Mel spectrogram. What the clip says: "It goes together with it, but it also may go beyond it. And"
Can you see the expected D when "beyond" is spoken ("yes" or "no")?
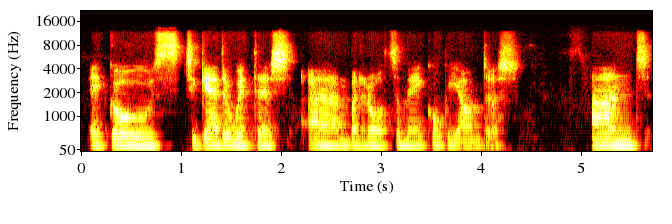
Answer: yes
